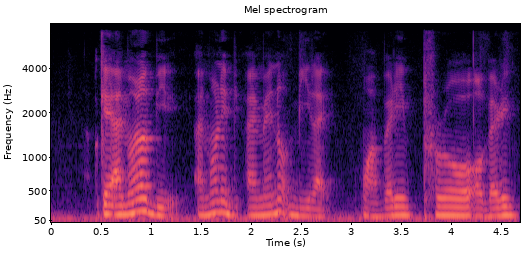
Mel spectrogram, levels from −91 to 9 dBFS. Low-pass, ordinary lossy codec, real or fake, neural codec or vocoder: 7.2 kHz; MP3, 64 kbps; real; none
